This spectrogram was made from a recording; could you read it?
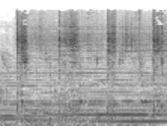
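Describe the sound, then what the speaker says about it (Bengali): Cumin, dried chili and fennel seeds dry-frying in a wok, with soft scraping stirs and spoon-on-metal clinks recurring every half second or so over a faint steady background hum. "জিরা মরিচ মৌরি কড়াইতে দিয়ে একটু ভেজে নেব মশলাগুলো"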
